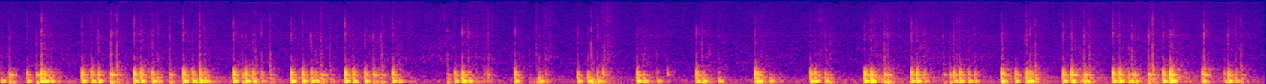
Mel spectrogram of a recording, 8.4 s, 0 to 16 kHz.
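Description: A pumpkin is tapped with quick, rhythmic taps in short bursts throughout. Each tap is a dull, hollow, low thud centred around 140 Hz that dies away almost at once, with no high sound.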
